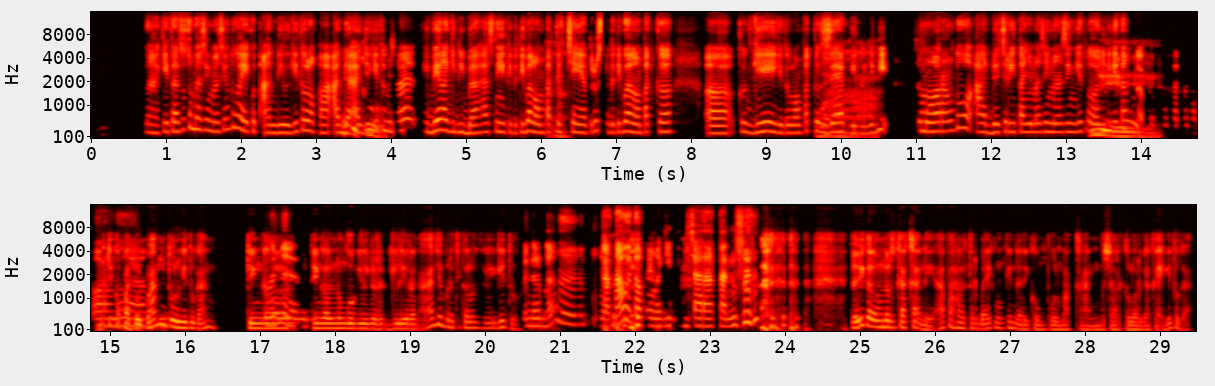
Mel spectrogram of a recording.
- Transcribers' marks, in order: tapping; laugh; laugh; chuckle
- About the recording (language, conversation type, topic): Indonesian, podcast, Bagaimana kebiasaan keluargamu saat berkumpul dan makan besar?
